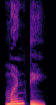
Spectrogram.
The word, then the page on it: ಮಂಟಿ: maṇṭi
